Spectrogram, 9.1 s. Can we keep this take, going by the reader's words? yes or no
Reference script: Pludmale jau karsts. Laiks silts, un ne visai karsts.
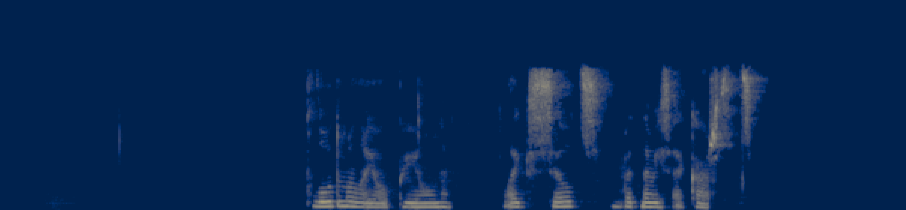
no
